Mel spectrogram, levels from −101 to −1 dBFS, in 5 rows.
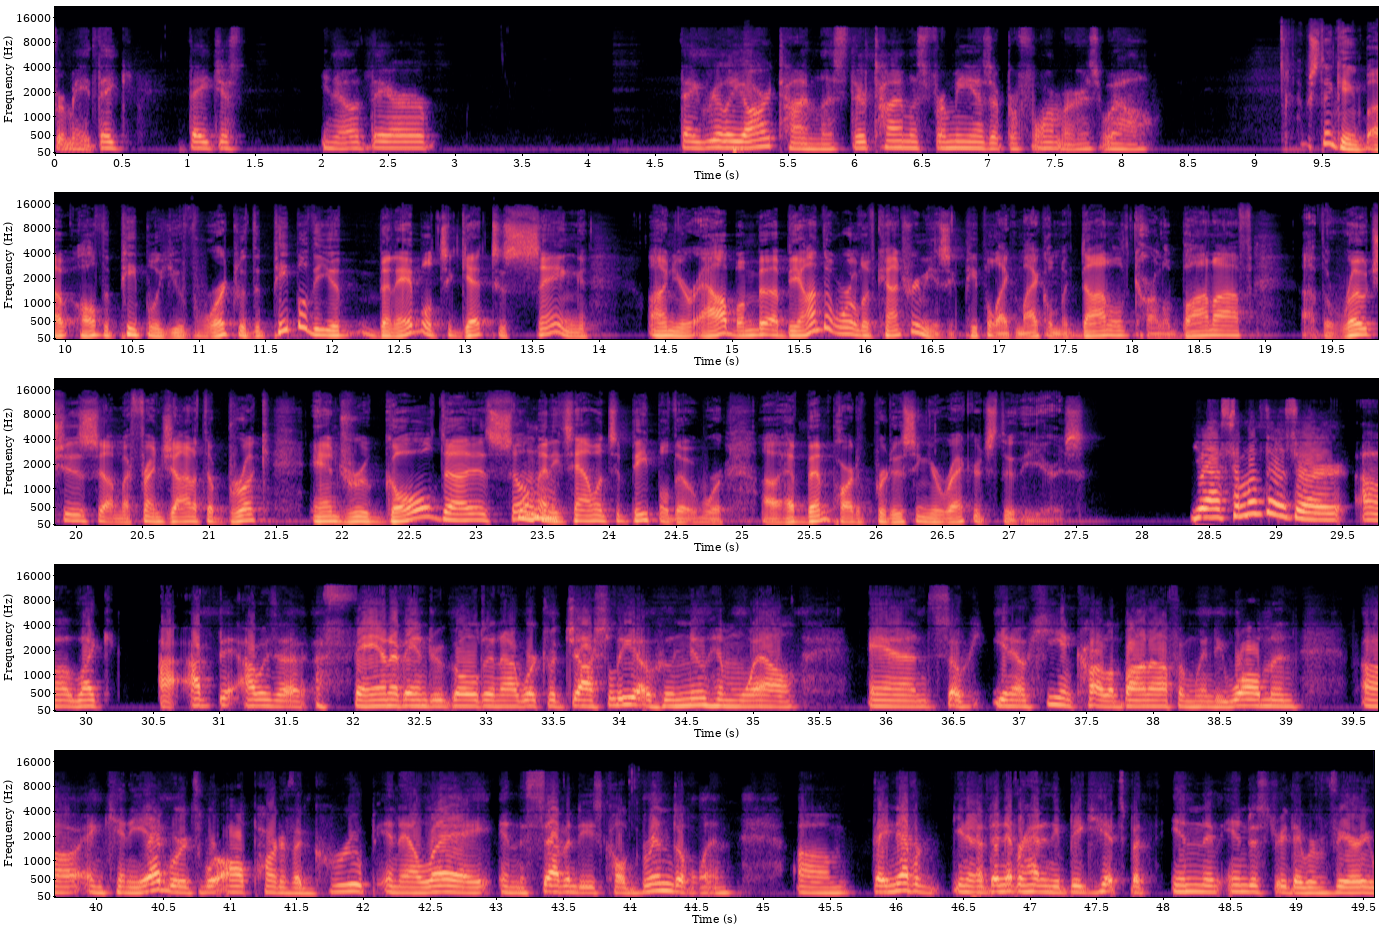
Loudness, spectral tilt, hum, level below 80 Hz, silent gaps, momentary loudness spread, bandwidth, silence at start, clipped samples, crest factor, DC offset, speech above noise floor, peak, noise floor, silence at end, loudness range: -25 LUFS; -6.5 dB/octave; none; -56 dBFS; none; 10 LU; 14 kHz; 0 s; under 0.1%; 20 dB; under 0.1%; 48 dB; -6 dBFS; -72 dBFS; 0 s; 6 LU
